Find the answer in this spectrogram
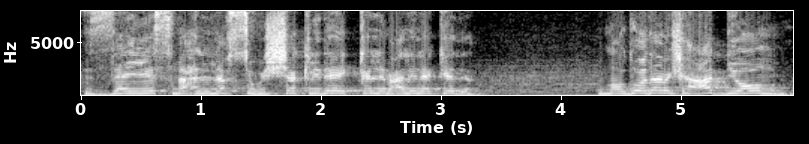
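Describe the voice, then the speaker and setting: Brief: actor doing a furious young Egyptian brother, high-pitched, shouting, faint music behind. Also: male voice, fast talker, close to an everyday voice. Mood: outraged. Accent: Egyptian Arabic. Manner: shouting, threatening. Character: hot-headed young Egyptian son, man, vengeful. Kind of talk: melodramatic short-film acting.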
